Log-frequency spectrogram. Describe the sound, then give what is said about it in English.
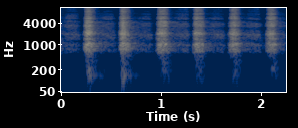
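A person with tongue sticking out pants rapidly like a dog, demonstrating breath of fire breathing: six quick breathy huffs in a steady rhythm, clear with no talking. “So for those who listen to me that are not watching the video, I'm sticking my tongue out and I start panting like a dog.”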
